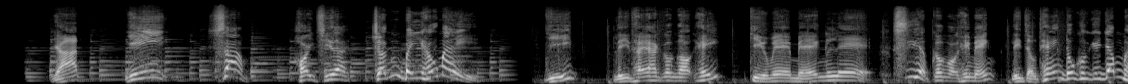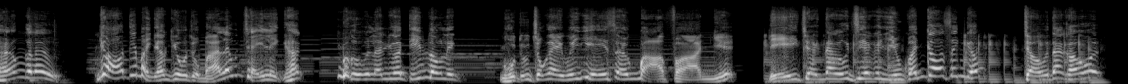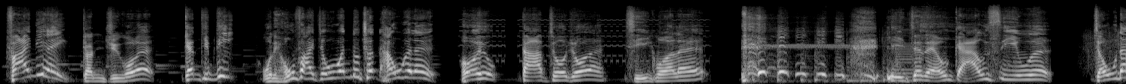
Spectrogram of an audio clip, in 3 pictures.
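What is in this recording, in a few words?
Cantonese Toys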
